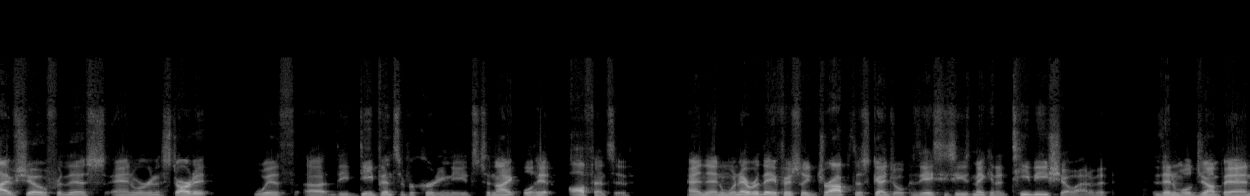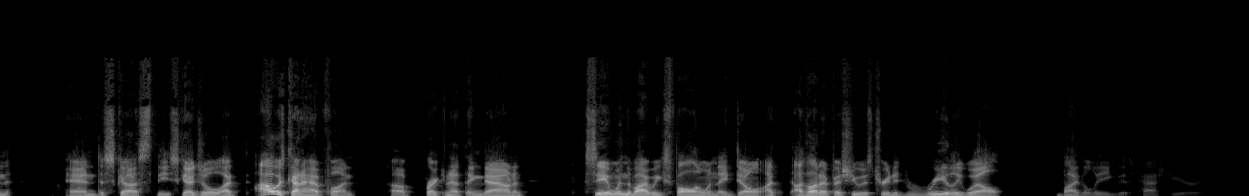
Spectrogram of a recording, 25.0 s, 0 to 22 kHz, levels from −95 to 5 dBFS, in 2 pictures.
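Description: The speech signal shows no technical faults, and it ends with an ordinary smooth fade-out that begins around 23 s and lowers the level gradually with no click or hard edge.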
